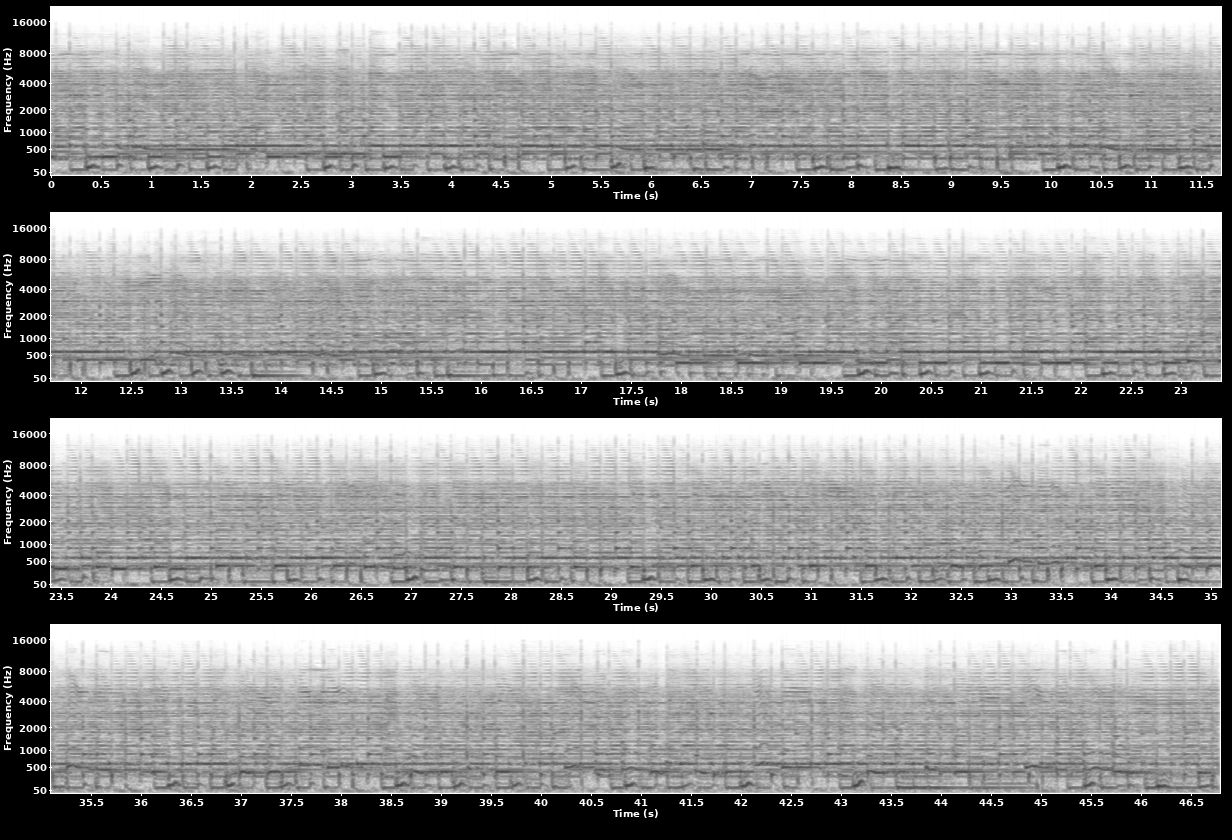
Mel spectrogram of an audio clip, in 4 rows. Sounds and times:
Sitar: 0.0s - 46.7s.

